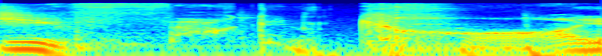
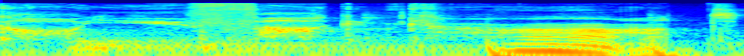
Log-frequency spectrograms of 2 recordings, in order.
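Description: First: Whispered insult. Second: Soft whispered Australian insult, fond; Australian accent, affectionate hushed whisper; Australian endearment. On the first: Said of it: "Instead of, like". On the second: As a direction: breathe it like an Australian term of endearment. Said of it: "But in an Australian accent, in terms of endearment". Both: Shown as a demonstration.

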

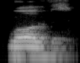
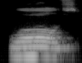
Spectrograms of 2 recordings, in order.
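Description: First: Wolves said firmly, stressed with a clear v; teacher modelling the plural wolves; model plural. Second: Said in the usual way. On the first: Shown as a demonstration. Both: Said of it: "diré".

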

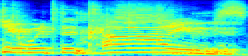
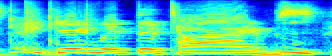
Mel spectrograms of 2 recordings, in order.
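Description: First: Said in the usual way. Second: Drawn-out, slow. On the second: Pretend. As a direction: stretch each word slowly.

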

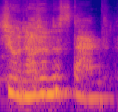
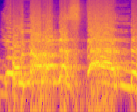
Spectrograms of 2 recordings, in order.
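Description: First: Tearful murmur. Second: Crying shout. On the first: Wife repeats it quietly, crushed. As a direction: drop to a soft broken mutter. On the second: Wife screams at the police through her tears. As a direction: shout it through tears, much higher and louder. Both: Acted.

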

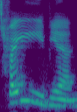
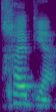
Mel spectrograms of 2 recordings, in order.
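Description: First: "très bien" with très as "tray"; "très bien", the common learner's mistake, tray; mistaken très. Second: "très bien" with open eh in très; "très bien", très short and open; correct très bien. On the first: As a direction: say "très bien" with a closed ay vowel. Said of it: "they think it's très bien". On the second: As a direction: say "très bien" as "treh byan". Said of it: "it's très". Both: Shown as a demonstration.

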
